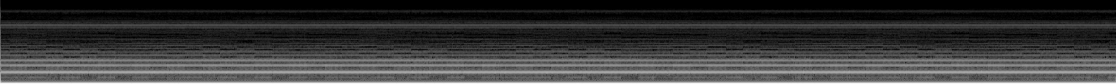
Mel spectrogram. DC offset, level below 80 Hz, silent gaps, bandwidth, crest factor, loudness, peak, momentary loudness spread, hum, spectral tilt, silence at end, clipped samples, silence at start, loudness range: 90%; -40 dBFS; none; 16 kHz; 14 dB; -26 LUFS; 0 dBFS; 0 LU; none; -5.5 dB/octave; 0 s; 0.2%; 0 s; 0 LU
